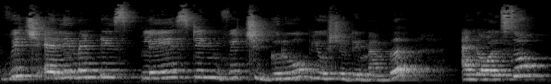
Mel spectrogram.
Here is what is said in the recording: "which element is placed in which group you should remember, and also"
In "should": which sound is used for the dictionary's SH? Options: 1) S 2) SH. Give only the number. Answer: 2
